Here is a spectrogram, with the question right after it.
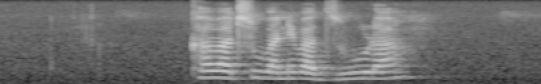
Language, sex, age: Venda, female, 27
